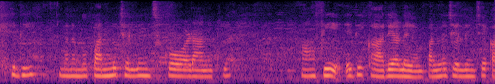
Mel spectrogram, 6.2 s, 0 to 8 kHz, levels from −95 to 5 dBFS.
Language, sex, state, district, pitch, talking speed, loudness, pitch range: Telugu, female, Andhra Pradesh, Srikakulam, 195 Hz, 95 wpm, -26 LUFS, 185-205 Hz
